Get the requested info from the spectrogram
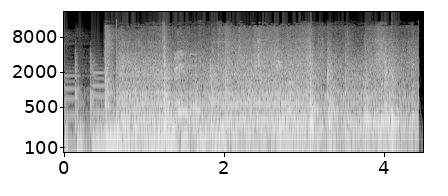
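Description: Guitar background music that gives way, about half a second in, to the busy din of a sandwich shop: indistinct voices and counter clatter, with music still running underneath.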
